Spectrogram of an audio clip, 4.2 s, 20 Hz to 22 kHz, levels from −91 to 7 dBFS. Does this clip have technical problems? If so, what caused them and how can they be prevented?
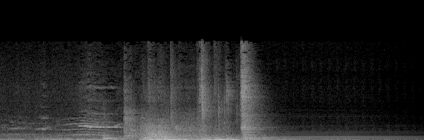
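No, this clip has no technical problems, so there is nothing that needs preventing.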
